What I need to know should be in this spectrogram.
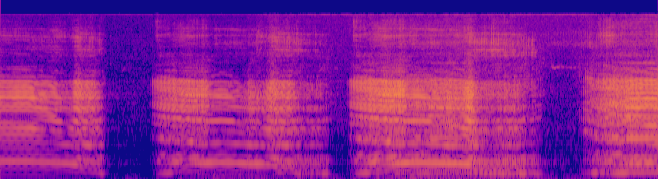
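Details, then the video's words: During the late-September rut in Hohe Tauern National Park, Austria, a red deer stag bellows repeatedly: three hoarse, rolling roars of about one and a half seconds each, swelling and then fading. "Red deer rut in Hohe Tauern national park, Austria"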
